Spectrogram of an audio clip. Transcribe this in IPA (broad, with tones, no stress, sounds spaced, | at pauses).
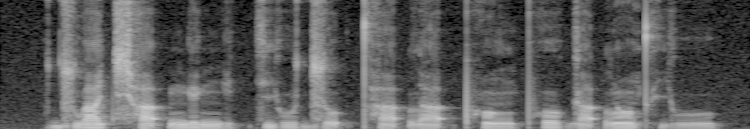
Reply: d͡z w a˦ t͡ɕʰ a˨ ʔ ŋ e˥˧ ŋ i˨ t̚ s j u˧ d͡z o˨ ʔ t̪ʰ a˨ ʔ l a˨ ʔ pʰ ɔ̃˦ ŋ pʰ o˦ ɡ a˨ ʔ l ɔ̃˦ t̪ʰ j u˨˦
